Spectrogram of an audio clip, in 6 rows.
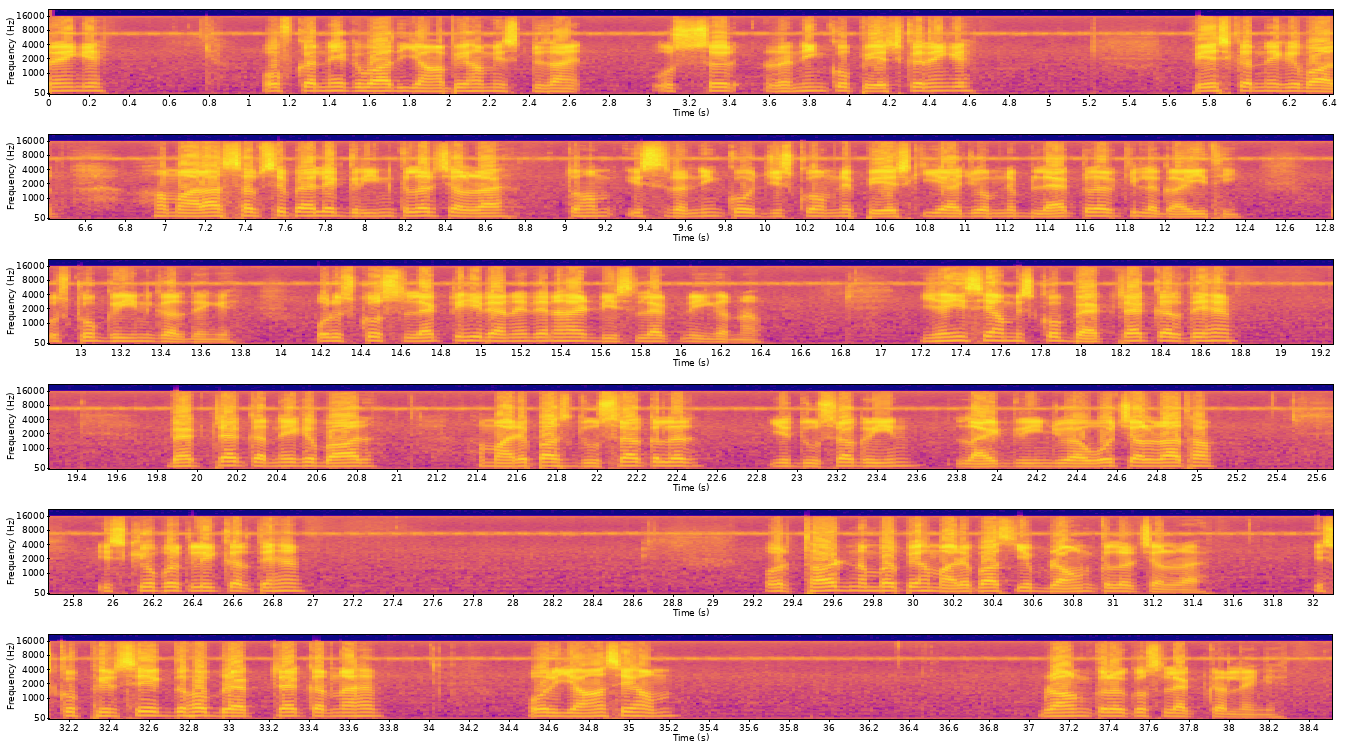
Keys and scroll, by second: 4.5 ctrl+v.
